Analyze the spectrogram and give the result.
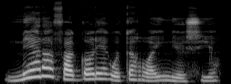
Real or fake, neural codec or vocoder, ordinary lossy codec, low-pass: real; none; Opus, 64 kbps; 19.8 kHz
